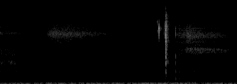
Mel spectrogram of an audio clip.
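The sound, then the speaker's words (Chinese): A soft rustle of fabric as keys are fished out of a pocket, with a quick bright metallic jingle near the end, close by and fairly quiet. No one speaks. “听话，听话，掏钥匙呢？”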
